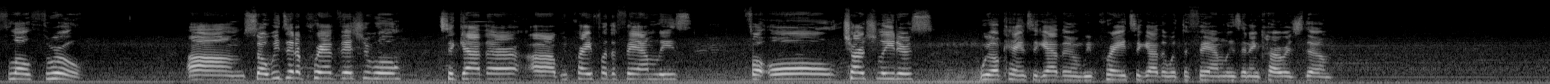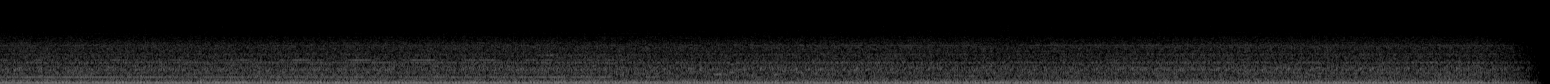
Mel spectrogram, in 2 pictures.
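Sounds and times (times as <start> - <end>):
vehicle engines humming: 0.0 - 30.9
faint steady tone: 13.3 - 30.9.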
